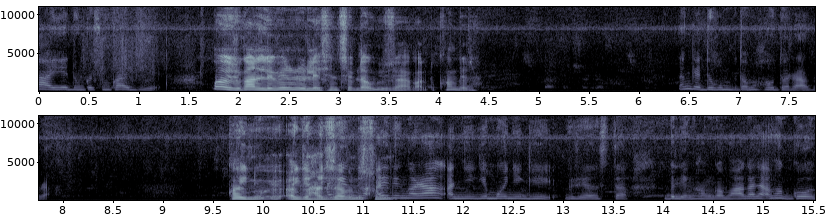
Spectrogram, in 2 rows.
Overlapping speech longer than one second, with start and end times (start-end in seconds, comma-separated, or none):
none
